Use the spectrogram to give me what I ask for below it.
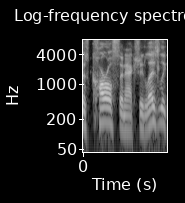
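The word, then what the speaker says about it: Charleson: I said Leslie Charlson. The H is silent. Her name is Carlson, actually. Leslie Carlson, who's on your screen.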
